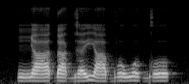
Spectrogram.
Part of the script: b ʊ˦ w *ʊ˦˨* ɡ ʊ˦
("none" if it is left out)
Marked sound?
ʊ˦˨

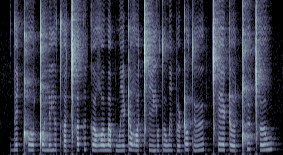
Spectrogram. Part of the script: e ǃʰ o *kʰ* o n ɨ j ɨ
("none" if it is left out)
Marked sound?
ǃ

